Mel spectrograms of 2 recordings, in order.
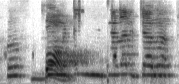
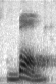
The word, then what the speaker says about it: bomb: Okay, the first word, bomb. B is silent. The last B sound is silent.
